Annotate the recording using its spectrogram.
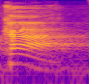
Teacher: Kafnya hamas karena keluar nafas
